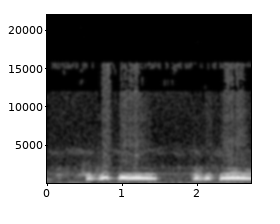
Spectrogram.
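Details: Spotted dove used as a decoy, 'thúc' calling to entice wild doves. Two close phrases of paired short coos leading into a sustained, husky coo, clear and loud.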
